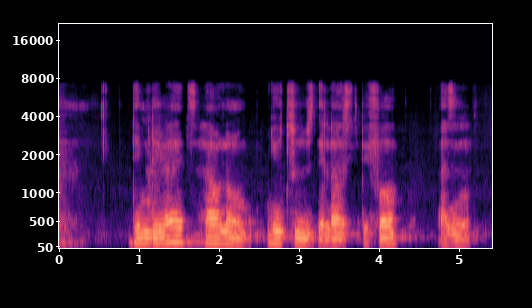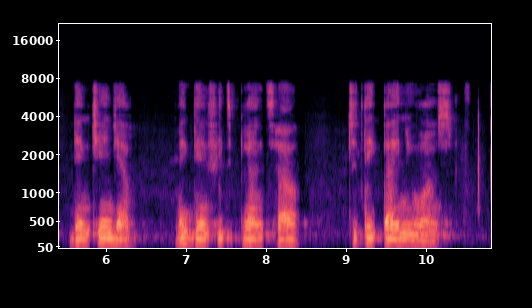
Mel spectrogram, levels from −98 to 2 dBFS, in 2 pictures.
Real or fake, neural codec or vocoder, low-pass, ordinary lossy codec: fake; codec, 16 kHz, 8 kbps, FreqCodec, smaller model; 7.2 kHz; none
